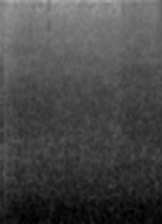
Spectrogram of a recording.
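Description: Strong wind roars across a steep trail on Mount Merbabu, a dense, continuous buffeting rush that batters the microphone throughout, with no voices.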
